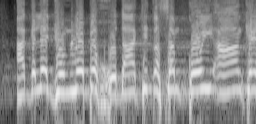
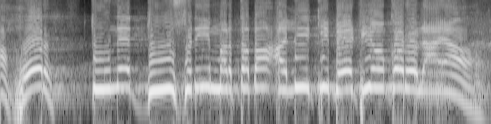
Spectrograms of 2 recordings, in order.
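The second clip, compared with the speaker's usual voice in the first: self-reproaching lament; 6 semitones higher, slower than usual. A narrator's reading. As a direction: cry out against himself in remorse. Hur laments, beating his head.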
